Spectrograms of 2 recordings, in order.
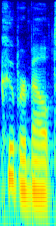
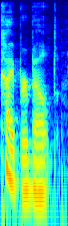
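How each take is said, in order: First: The first syllable sounds like 'coo'. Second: The first syllable sounds like 'ky'. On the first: The speaker calls it wrong. "I used to think it was called the Cooper Belt" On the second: The speaker calls it right. "he pronounced it Kuiper. So I guess it's the Kuiper Belt"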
